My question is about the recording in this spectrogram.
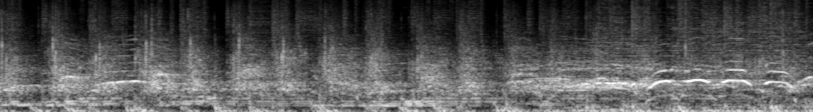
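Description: Upbeat dance music with a steady beat, about two beats a second, playing for a musical-chairs-style party game, with a studio crowd and players shouting and cheering over it.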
